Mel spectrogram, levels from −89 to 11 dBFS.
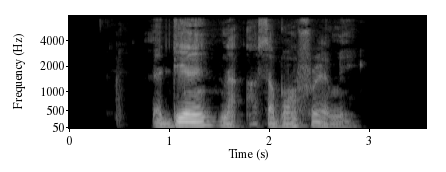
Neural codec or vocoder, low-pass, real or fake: none; 7.2 kHz; real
